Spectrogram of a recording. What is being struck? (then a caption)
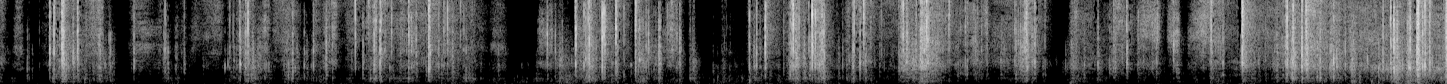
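Wax paper bag. A thin printed wax paper bag is twisted, scrunched and opened by hand. It makes a steady run of dense, bright crinkling and crackling with quick snapping bursts, almost no low end, and short pauses between handfuls.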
